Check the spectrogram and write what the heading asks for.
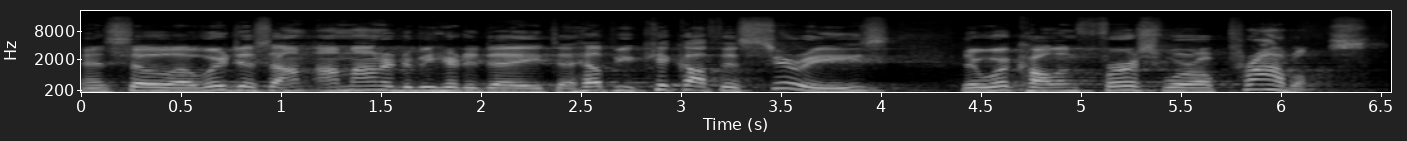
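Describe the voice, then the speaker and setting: A man's voice: a little high, normal speed, fairly bright tone, in a large hall. An older man with a South Georgia accent preaching as a guest pastor, folksy and joking and calling for amens. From Savannah, Georgia. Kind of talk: sermon. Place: church sanctuary.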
